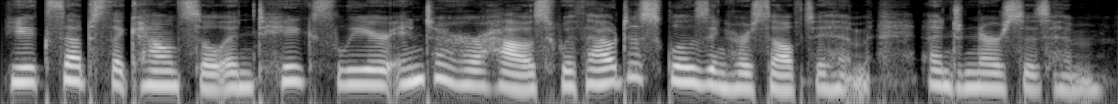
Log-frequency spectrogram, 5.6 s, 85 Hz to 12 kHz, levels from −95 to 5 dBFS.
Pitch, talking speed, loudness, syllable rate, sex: 210 Hz, 195 wpm, -19 LUFS, 5.4 syllables/s, female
